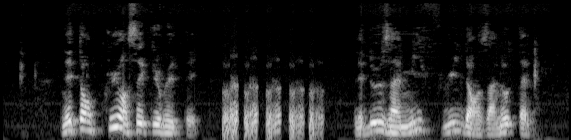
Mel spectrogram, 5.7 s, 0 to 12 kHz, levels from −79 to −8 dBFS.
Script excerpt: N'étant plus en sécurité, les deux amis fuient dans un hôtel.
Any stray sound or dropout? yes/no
yes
